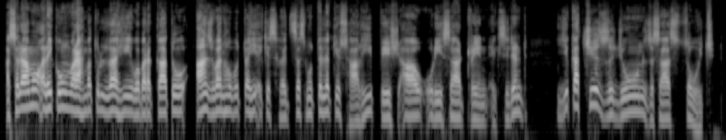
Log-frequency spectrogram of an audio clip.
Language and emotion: Kashmiri, neutral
